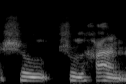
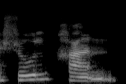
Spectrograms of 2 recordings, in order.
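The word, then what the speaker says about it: שולחן: Acuérdense en que CH en hebreo se pronuncia como J, cuando está en la mitad el CH. Si estuviera en la primera, la CH se pronuncia como K. Si estuviera al principio de la palabra, pero como está en la mitad sería shulhan.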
